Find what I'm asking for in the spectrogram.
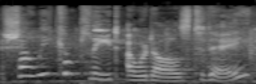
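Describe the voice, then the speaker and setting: A fussing caretaker speaks hesitantly in a fairly high, lively voice. The style is live radio drama, with faint background noise. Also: female voice, unhurried, full character voice. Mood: fussing, brisk. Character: hesitant, fussing, practical female relative and caretaker.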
